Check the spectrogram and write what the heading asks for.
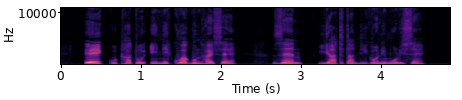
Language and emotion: Assamese, disgusted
